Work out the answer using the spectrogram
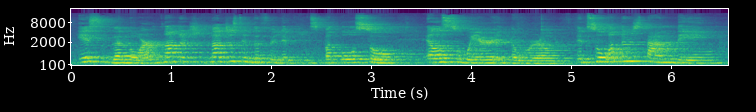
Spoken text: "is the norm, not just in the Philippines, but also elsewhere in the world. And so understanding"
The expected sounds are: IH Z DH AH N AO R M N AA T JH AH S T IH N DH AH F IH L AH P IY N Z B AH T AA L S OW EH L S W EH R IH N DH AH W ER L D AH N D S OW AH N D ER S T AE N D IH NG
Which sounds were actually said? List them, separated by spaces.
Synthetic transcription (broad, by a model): IH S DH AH N AO R M N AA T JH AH S T IH N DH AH F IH L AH P IY N S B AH T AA L S OW EH L S W EH R IH N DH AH W ER L D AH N S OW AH N D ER S T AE N D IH NG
